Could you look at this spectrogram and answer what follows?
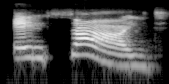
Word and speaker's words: inside: the second word inside inside you should stress the side inside inside beautiful please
